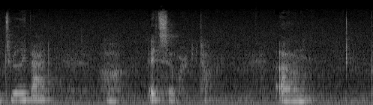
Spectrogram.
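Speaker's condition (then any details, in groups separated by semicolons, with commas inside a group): No condition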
